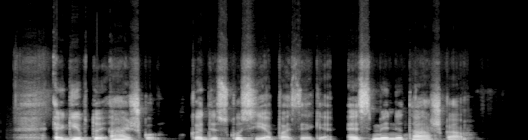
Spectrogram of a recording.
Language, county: Lithuanian, Vilnius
